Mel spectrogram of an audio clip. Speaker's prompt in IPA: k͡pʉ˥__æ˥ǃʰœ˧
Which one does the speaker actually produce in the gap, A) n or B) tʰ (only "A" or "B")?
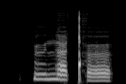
A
